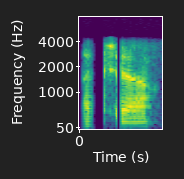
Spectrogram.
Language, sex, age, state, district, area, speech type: Urdu, male, 18-30, Uttar Pradesh, Balrampur, rural, conversation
